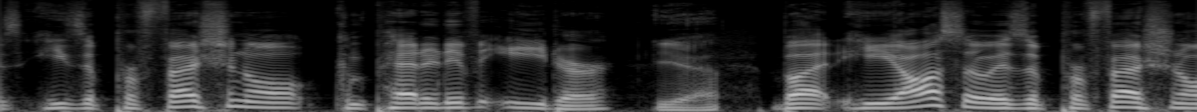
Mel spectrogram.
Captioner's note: none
